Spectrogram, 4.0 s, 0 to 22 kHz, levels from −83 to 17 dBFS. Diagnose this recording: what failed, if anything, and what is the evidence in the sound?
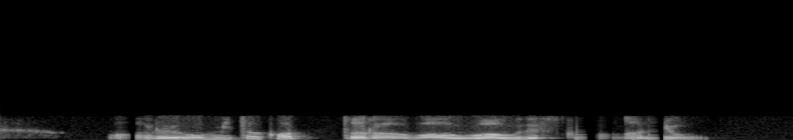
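The network stage failed, showing packet loss with pitch repetition in two bursts. From 0.60 to 0.76 s, 120 ms goes missing in scattered runs up to 80 ms. From 2.84 to 3.32 s, 300 ms drops out, with runs up to 100 ms. The gaps fit 20 ms packets. The receiver loops the last pitch period, so each gap sounds like a held, buzzy tone that fades within about 50 ms. On a spectrogram, the harmonics freeze into flat horizontal lines. On the waveform, identical repeating cycles decay into near-silence, then cross-fade back. The G.711 A-law coding band-limits the call to 300–3600 Hz.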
